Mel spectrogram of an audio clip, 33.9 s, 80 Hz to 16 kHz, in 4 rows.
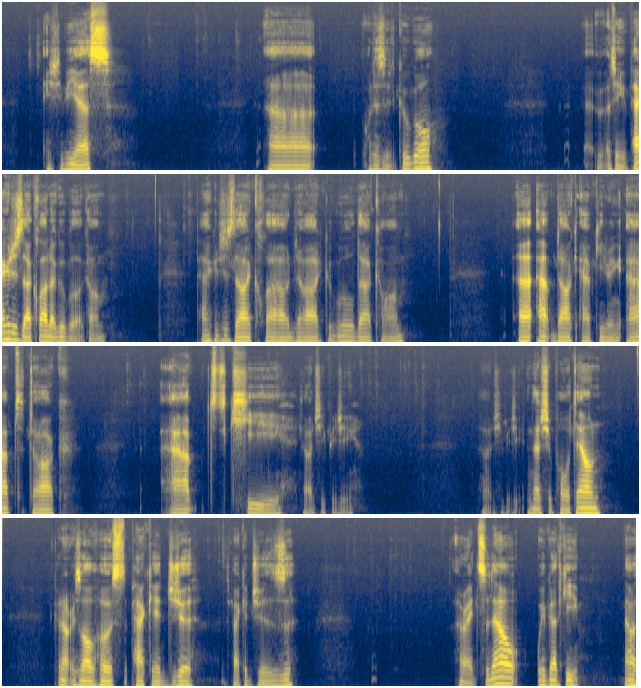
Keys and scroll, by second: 0.1-5.5 typing, 9.4 ctrl+a, 9.7-14.6 typing, 15.8 ctrl+a, 16.3-18.7 typing, 18.7 ctrl+a, 19.6 ctrl+a, 19.8-24.0 typing, 26.8 ctrl+a, 27.0 ctrl+a, 28.0 ctrl+a, 28.1-32.1 typing.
